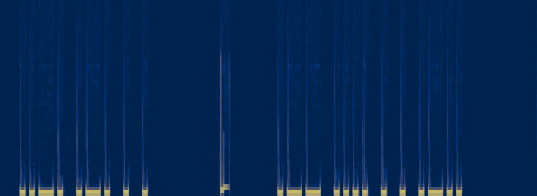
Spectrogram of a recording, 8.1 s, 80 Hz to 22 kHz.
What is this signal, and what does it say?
Morse code, heard as a keyed tone, about 17 wpm, 700 Hz. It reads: FREE WHEEL
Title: Sentences from Top 500 Words - New Word Drill - 17wpm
